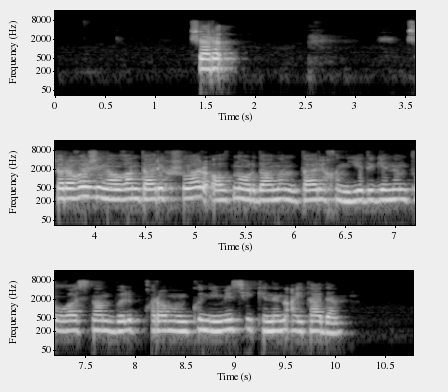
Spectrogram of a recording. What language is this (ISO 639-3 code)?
kaz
